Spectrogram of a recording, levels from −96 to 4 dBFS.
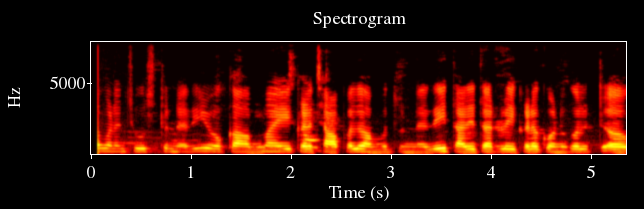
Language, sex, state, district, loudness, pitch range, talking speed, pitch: Telugu, female, Telangana, Karimnagar, -23 LUFS, 190-200 Hz, 145 wpm, 195 Hz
